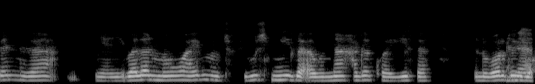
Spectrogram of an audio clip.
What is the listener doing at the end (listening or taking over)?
listening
